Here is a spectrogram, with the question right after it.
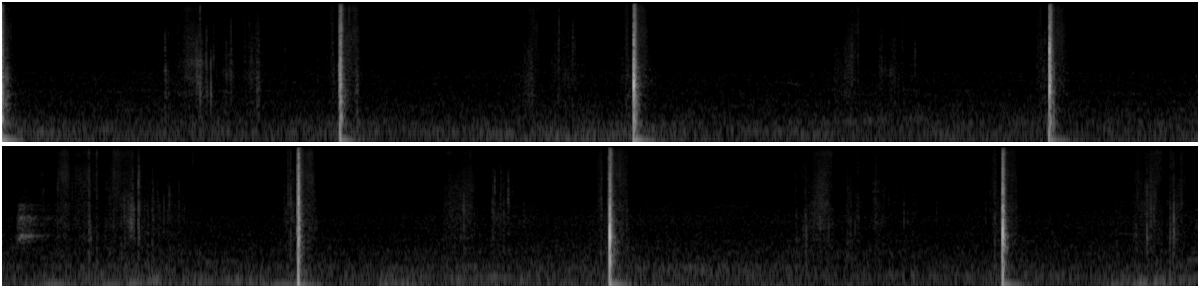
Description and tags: newspapers large hard
forcefully throwing a large package of newspapers onto a porch
hard, large, newspaper, toss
